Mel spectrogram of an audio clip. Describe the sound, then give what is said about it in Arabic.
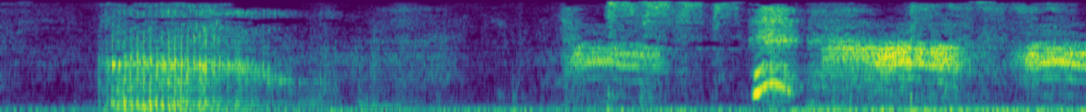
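Loud, raspy snoring of a hedgehog in deep sleep on a farm, in two long drawn-out breaths, the second rougher and more rattling, with no talking. “إنه يشخر، لابد أنه يحلم بمزرعة كرنب لذيذة.”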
